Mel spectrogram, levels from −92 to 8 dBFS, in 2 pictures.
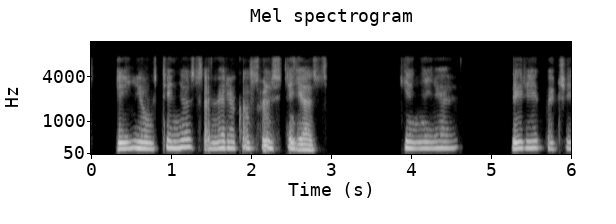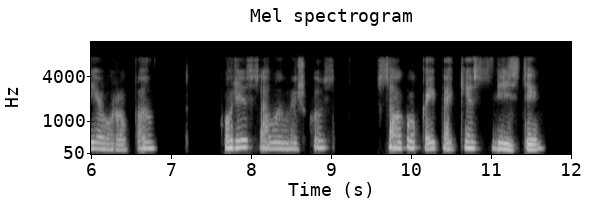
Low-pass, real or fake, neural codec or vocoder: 7.2 kHz; fake; codec, 16 kHz, 2 kbps, FreqCodec, smaller model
